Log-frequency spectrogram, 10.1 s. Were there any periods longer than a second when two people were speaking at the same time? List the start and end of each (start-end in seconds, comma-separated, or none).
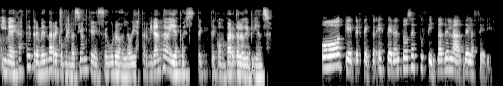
none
